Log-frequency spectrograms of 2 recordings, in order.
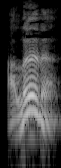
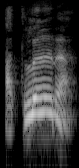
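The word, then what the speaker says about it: Atlanta: dessa cidade por ela perde algumas vezes os dois Ts virando a Lana Mas também pode ser pronunciado at Lana próxima uma palavra que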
